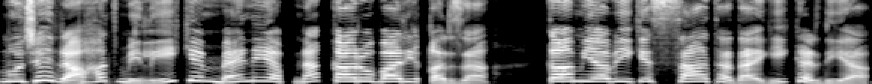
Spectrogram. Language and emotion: Urdu, happy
